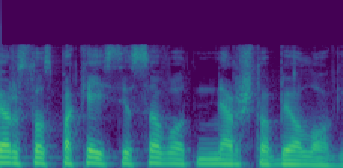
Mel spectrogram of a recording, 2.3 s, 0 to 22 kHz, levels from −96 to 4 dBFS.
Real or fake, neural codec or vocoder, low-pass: real; none; 7.2 kHz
